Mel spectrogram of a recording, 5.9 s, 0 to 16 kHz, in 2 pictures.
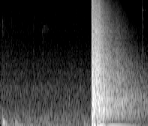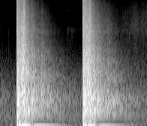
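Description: Three sharp, loud handgun shots from a Smith & Wesson M&P 2.0 Carry Comp at an outdoor range, spaced about a second and a half apart, each cracking and then ringing out in a fading echo.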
